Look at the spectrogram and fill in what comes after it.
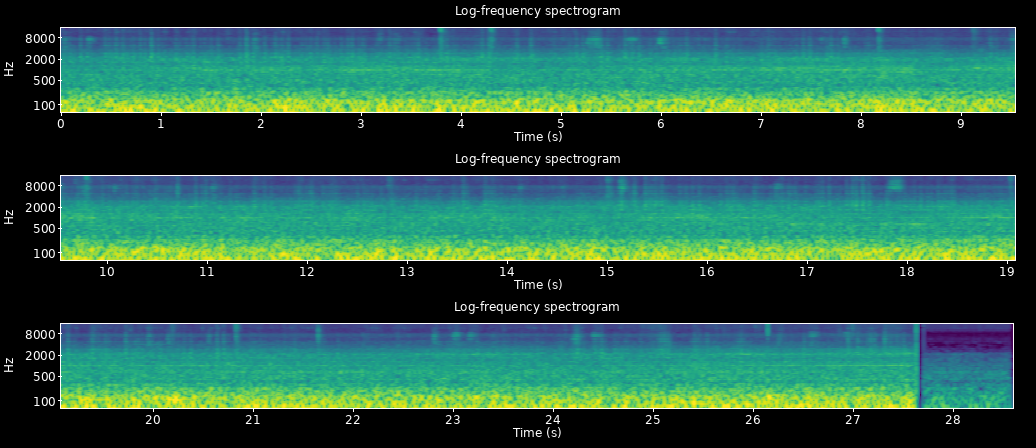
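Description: Steady running rumble of a high-speed train at speed, heard inside the passenger car, with a faint steady whine over it. Near the end it drops suddenly to a much quieter, muffled rumble.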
